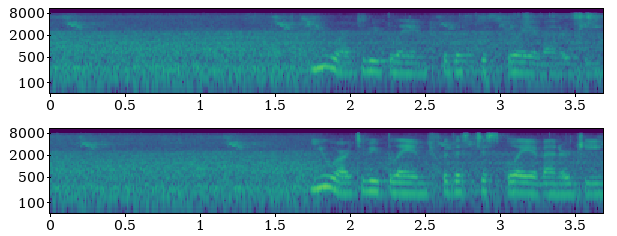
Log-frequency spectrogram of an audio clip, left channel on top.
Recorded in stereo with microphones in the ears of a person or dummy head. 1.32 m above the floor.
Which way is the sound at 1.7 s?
75° right (ahead or behind).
